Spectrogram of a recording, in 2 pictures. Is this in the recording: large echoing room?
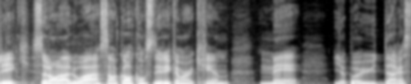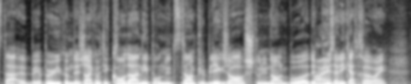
no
